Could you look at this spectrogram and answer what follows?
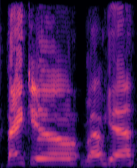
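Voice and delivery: high, sing-song thank you; playful cutesy thanks. Acted. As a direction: coo it to the listeners.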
